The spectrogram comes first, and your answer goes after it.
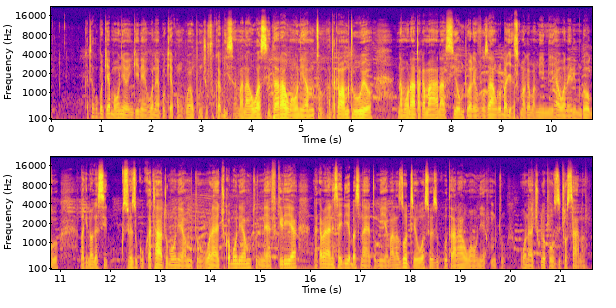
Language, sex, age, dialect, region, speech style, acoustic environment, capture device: Swahili, male, 25-34, Tanzania - Dar es Salaam, Tanzania, happy; relaxed; focused, people talking, mobile / macOS / Safari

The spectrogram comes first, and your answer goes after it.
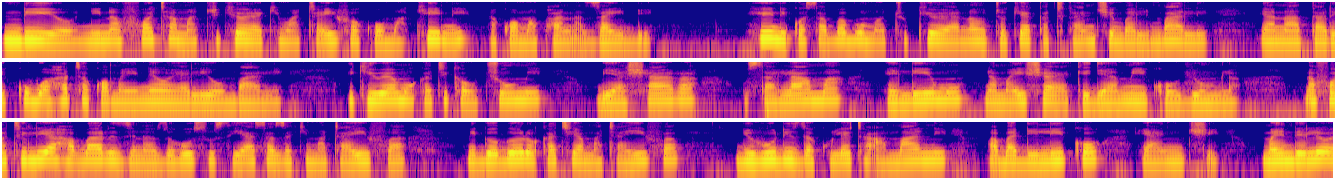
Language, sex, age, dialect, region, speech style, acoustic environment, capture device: Swahili, female, 18-24, Kenya - Mombasa, Kenya, excited, nature, mobile / Linux / Chrome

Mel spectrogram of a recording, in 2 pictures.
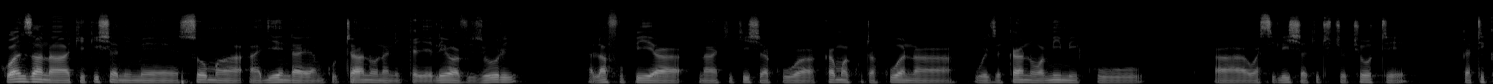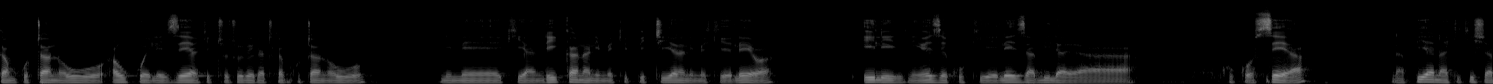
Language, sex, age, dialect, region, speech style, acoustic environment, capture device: Swahili, male, 25-34, Kenya - Mombasa, Kenya, relaxed, nature, mobile / Linux / Chrome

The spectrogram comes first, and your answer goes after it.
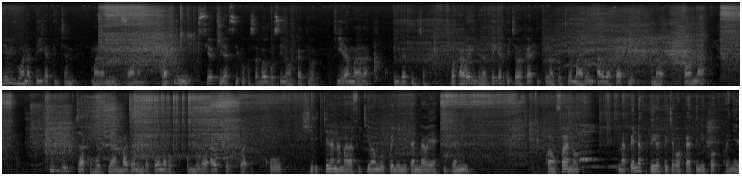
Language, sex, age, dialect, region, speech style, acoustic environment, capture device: Swahili, male, 18-24, Kenya - Nairobi Sheng-influenced, Kenya, anxious, appliances; people talking, desktop / Windows / Chrome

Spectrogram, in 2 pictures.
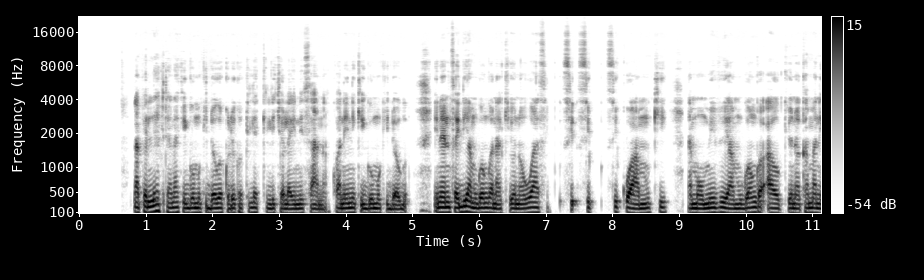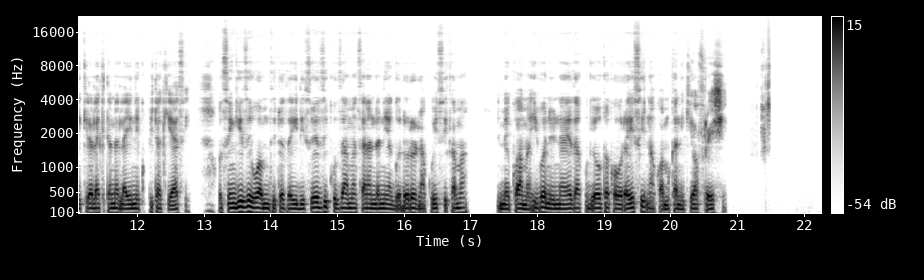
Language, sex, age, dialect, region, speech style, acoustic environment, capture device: Swahili, male, 18-24, Kenya - Nairobi Sheng-influenced, Kenya, happy, silence, mobile / Linux / Chrome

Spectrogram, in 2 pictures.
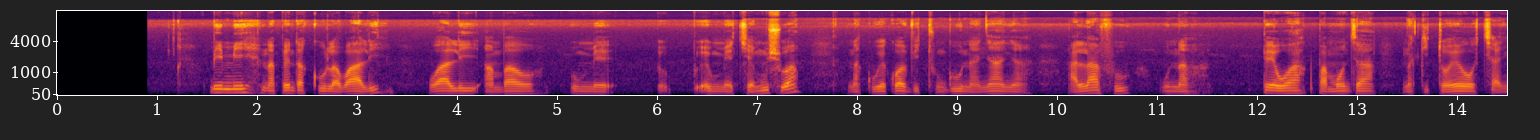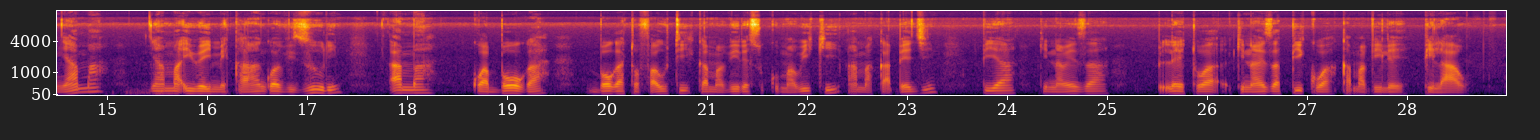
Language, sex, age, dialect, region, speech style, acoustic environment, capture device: Swahili, female, 25-34, Kenya - Nairobi Sheng-influenced, Kenya, happy, people talking; music; nature, mobile / Linux / Chrome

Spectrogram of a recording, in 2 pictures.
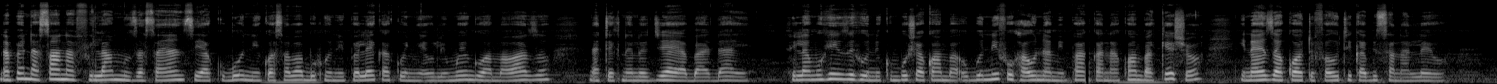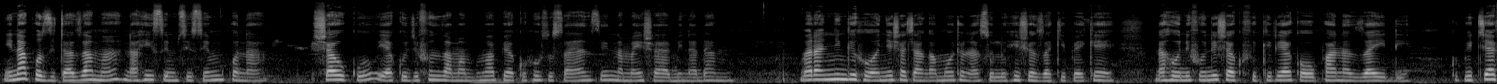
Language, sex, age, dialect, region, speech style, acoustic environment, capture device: Swahili, male, 18-24, Kenya - Nairobi Sheng-influenced, Kenya, relaxed, silence; nature, mobile / Linux / Chrome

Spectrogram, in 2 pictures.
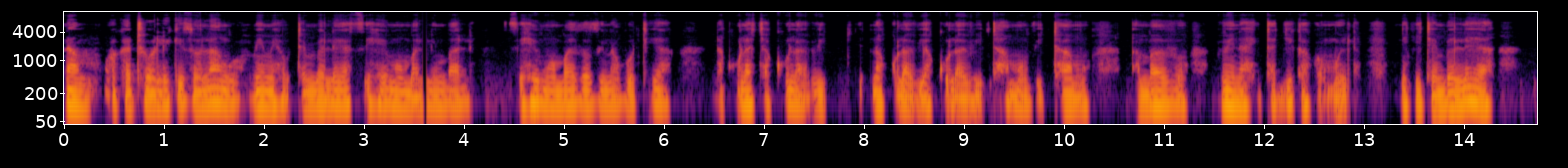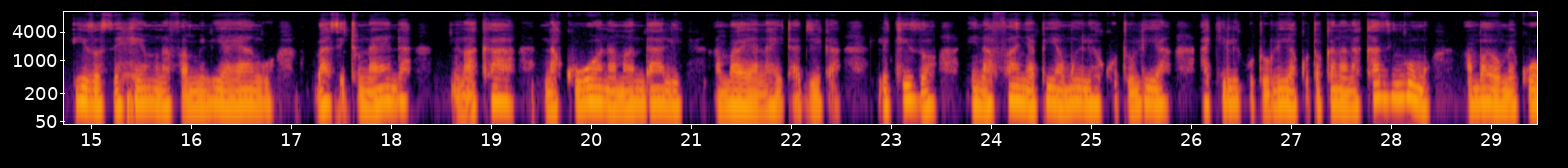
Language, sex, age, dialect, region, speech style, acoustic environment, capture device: Swahili, male, 18-24, Kenya - Nairobi Sheng-influenced, Kenya, relaxed, nature, mobile / Linux / Chrome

